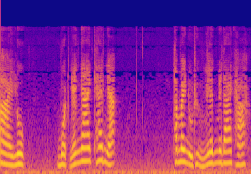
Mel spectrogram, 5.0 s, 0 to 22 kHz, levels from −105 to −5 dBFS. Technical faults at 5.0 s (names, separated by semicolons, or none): HE-AAC compression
